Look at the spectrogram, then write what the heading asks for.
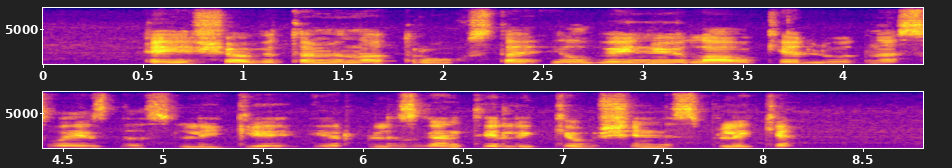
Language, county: Lithuanian, Telšiai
